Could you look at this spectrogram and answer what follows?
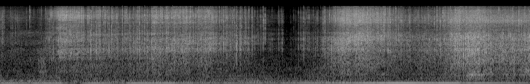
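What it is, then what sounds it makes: Plastic jar of dry tea granules. A medium plastic jar with a yellow lid, partly full of dry instant tea granules, is tilted side to side and shaken by hand. It gives a bright, hissing granular rattle in two long swells, with a brief dip just before the three-second mark, over a faint steady low hum.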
